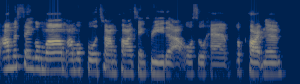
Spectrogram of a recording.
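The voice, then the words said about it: New York accent. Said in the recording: “clearly I've been told my accent. New York, New York, baby, New York.”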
